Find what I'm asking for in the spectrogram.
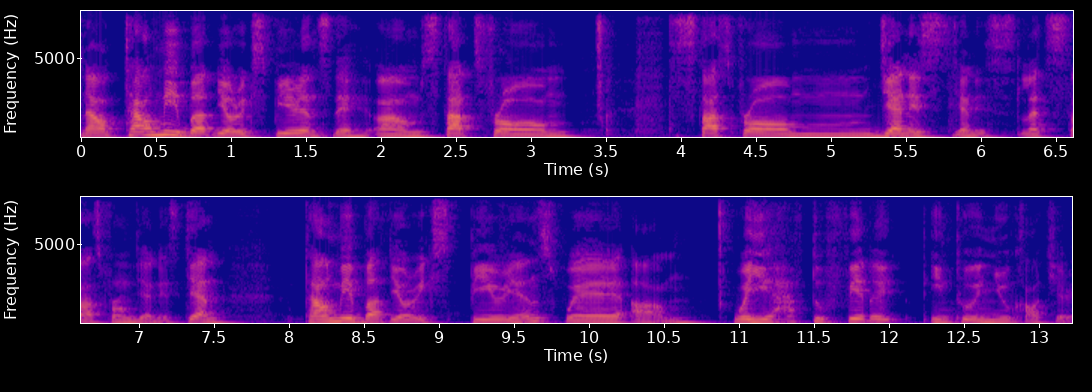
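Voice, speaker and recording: Using a normal speaking voice, a man with fairly high pitch and fairly even intonation speaks at a fairly slow pace on a very clean recording with a silent background. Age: young. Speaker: podcast host. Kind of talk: casual chat.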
